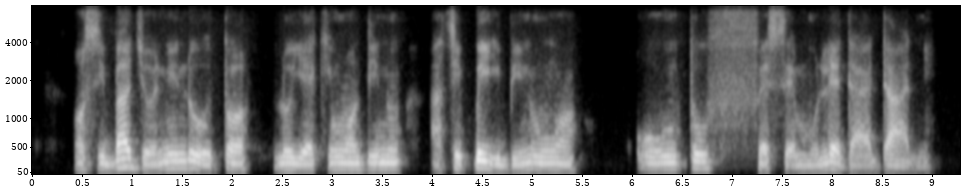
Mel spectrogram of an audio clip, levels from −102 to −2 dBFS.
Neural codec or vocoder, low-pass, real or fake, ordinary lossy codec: codec, 24 kHz, 0.9 kbps, WavTokenizer, medium speech release version 1; 7.2 kHz; fake; Opus, 32 kbps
